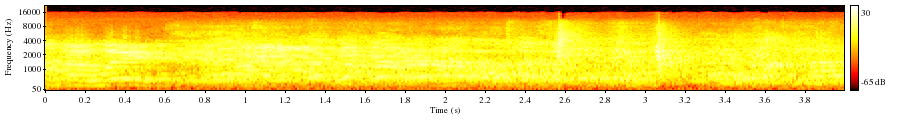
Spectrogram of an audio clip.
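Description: A young man laughs into a handheld microphone.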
